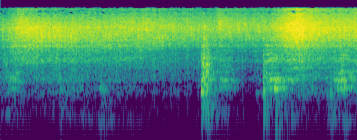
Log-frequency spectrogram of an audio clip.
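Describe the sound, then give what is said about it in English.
Potatoes fry in a pan with a steady, hissing sizzle throughout, broken by a couple of brief stirring scrapes near the end. “just cooking up potatoes. Or as we say, potatoes.”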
